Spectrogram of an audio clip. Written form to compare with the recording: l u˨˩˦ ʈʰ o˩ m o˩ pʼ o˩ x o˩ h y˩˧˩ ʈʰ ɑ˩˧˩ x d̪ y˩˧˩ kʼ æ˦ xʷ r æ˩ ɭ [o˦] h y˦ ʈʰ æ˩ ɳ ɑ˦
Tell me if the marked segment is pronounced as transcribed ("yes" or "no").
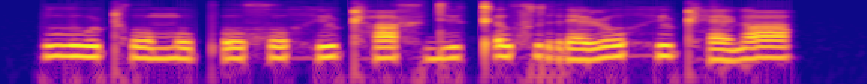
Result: yes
